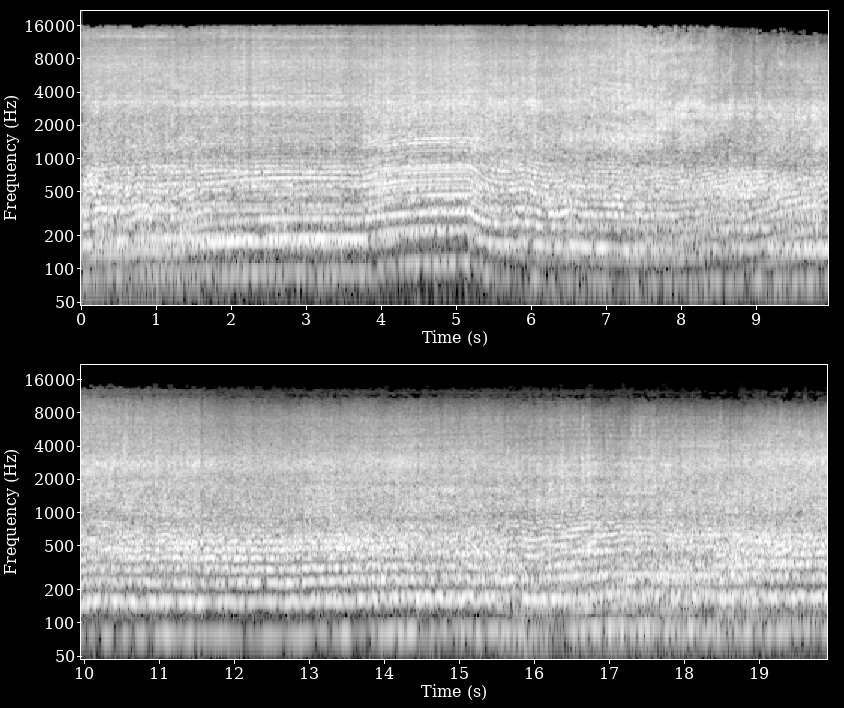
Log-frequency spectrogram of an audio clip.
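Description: Motorcycle engines roar loudly, revving up and screaming as the bikes race around a track.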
